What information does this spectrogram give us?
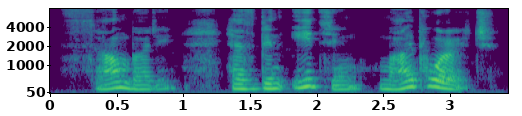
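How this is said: It is said in a loud, growly voice.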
